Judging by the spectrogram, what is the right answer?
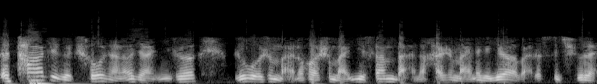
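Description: Here a man has a plain, everyday voice at a medium pitch. He talks at a fairly quick pace with lively intonation. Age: 40s. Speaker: caller. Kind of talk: call-in question to radio car show.

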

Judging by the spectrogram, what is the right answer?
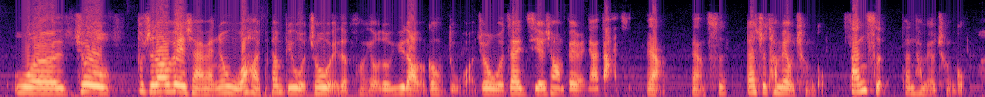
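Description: A woman with an unremarkable speaking voice talks at a fairly quick pace and medium pitch, with ordinary pitch variation and big swings in loudness. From Haikou, Hainan. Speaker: caller, student abroad. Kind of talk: casual chat. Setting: phone call.

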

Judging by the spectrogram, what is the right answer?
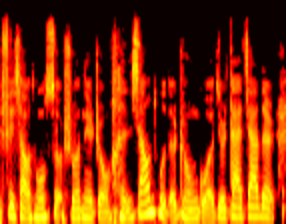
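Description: A woman talking at a very fast pace. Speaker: magazine journalist. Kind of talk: casual discussion.

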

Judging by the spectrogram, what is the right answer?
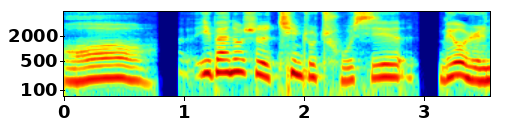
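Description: A woman speaks at medium pitch and a very slow pace, with ordinary pitch variation. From Sichuan, China. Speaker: podcast host. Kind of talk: casual chat.

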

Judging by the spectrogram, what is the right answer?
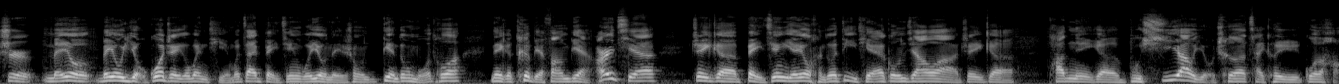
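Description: In an English accent, a man speaks at a moderate pace and medium pitch with lively intonation. The background is quiet. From US Northeast, Boston. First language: English (speaking Chinese). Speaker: radio host and comedian. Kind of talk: casual chat. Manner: frequent fillers and hesitations.

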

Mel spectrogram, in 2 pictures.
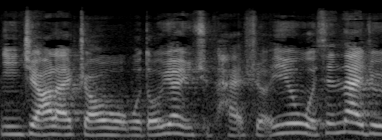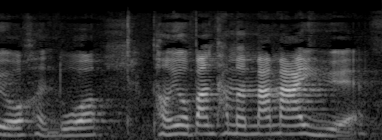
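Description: A woman speaks at a fairly high pitch and a fairly quick pace, her intonation fairly even, with noticeable background noise and audible room echo. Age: 20s. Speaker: budget backpacker and photographer. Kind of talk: casual interview.

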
